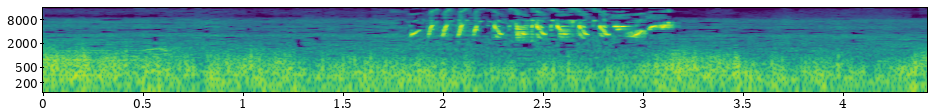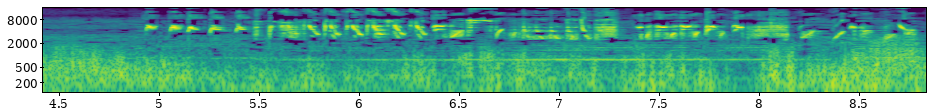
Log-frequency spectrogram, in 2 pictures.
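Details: Three-month-old goldfinch chick singing strongly: bursts of high, rapid twittering and tinkling notes lasting one to three seconds, over steady low rumbling background noise.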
